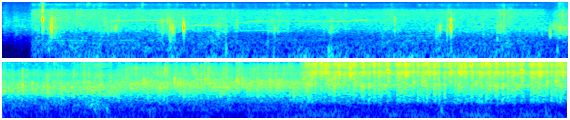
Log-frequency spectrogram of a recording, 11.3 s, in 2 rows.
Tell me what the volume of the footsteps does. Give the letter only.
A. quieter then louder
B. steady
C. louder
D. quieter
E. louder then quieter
D.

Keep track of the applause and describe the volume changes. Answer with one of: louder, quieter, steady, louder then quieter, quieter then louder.
louder.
